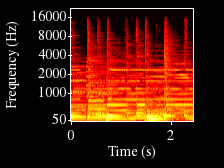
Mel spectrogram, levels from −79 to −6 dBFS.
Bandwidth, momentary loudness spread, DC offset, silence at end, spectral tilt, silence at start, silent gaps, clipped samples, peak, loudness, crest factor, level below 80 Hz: 16 kHz; 5 LU; under 0.1%; 0 s; -6.5 dB/octave; 0 s; none; under 0.1%; -6 dBFS; -23 LUFS; 16 dB; -36 dBFS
